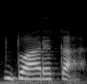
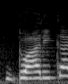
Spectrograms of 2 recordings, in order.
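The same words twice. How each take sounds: First: द्वारका with no i after r; द्वारका, bare "r" in the middle; correct form shown. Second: द्वारिका with an i after r; द्वारिका, middle syllable "ri"; wrong form shown. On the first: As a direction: say द्वारका as dwa-ra-ka. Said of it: "र में कोई मात्रा नहीं". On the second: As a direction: say द्वारिका as dwa-ri-ka. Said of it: "जबकि द्वारिका न लिख के". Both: Shown as a demonstration.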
